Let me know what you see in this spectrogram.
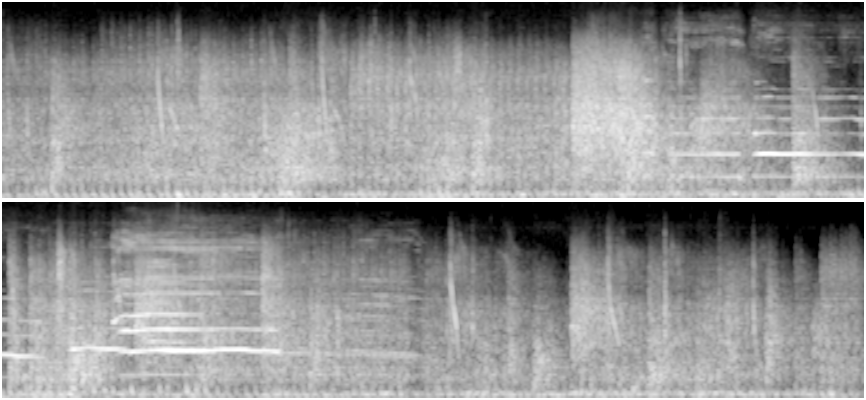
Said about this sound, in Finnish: Rykmentti hyökkäsi bunkkerilinjaa vastaan ja kauempaa oikealta kuului naapurirykmenttien hyökkäyksen melu. Kesäisen aamupäivän ilmassa vavahteli valtavan melskeen kaiku. Tuhannet piiput hehkuivat kuumuutta, tuhannet kädet latasivat ja ampuivat.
